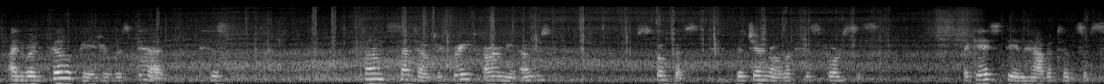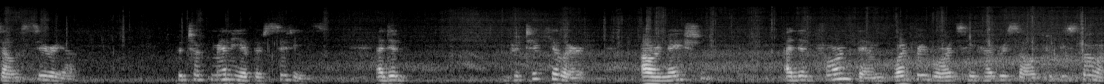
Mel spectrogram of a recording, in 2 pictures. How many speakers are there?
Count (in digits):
1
